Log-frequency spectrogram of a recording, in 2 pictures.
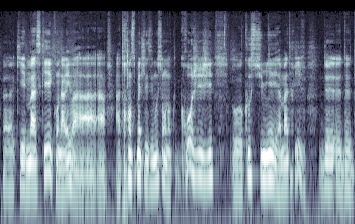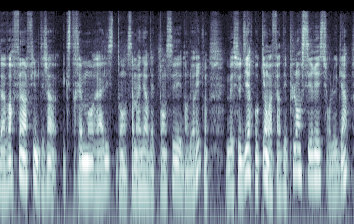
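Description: A man with a very low, deep voice talks casually about a film he has just seen. He hesitates often and restarts his sentences, and his speech is relaxed and conversational. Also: normal speed. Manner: hesitant, many fillers and restarts.

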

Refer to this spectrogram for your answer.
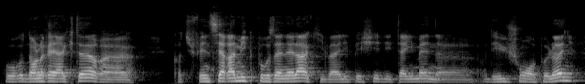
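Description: A man with a Vosges accent, a fly-tying business owner talking loudly and passionately as an interview guest. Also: mid-range voice, steady tone, brisk. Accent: Vosges French. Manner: loud, passionate, talkative. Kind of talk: casual interview chat.

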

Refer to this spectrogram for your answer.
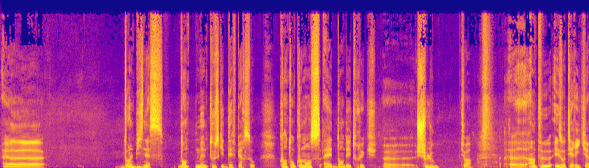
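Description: A man's voice: mid-range voice, animated, slow, long pauses. A man ranting casually to his audience, blunt and full of swearing and hesitant fillers. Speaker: online business commentator. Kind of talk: casual rant to camera.

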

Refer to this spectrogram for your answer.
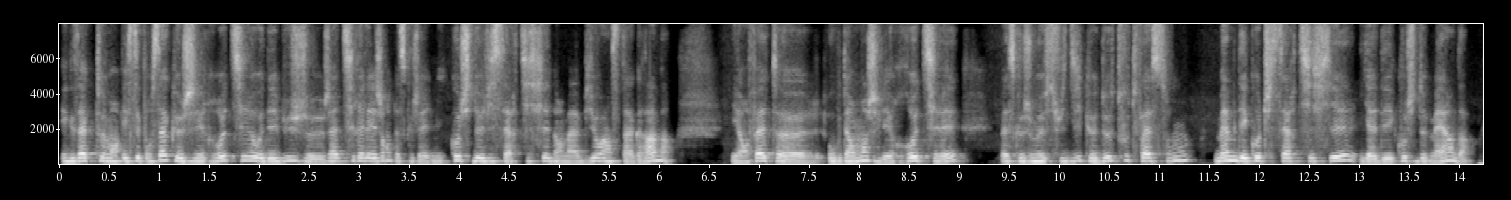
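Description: A woman coach chatting in a podcast interview, her voice sitting a little low. She talks frankly and reflectively, with plenty of hesitations and fillers as she thinks aloud. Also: normal speed, a little mellow, breathy edge. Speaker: guest, life coach.

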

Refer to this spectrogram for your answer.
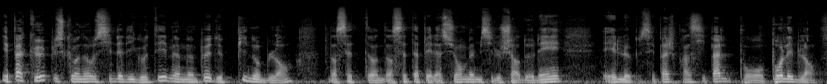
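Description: A man with a low, somewhat husky voice talks about wine as a sommelier on the radio. He hesitates often and repeats words as he explains. His tone stays calm and informative. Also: brisk. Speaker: sommelier and restaurant owner.

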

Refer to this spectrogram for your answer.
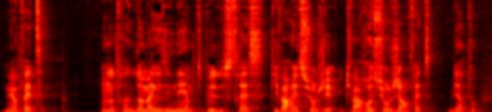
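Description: A man's voice: medium pitch, steady tone, fast talker. A young man hosting an advice podcast, talking casually and directly to the listener with lots of fillers. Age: young adult. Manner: chatty, addresses listener directly, with frequent fillers. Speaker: podcast host.

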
